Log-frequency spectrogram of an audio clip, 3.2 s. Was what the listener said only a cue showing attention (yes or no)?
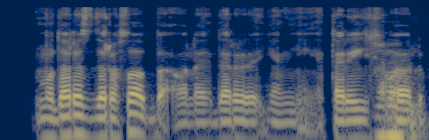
no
